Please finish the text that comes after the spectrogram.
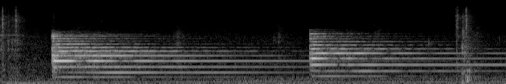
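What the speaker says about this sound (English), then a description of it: "here I have a nice little church bell." A church bell sample in an FL Studio music project strikes twice, about three seconds apart, each ring bright with long sustaining overtones that slowly decay, followed by a brief faint click.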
